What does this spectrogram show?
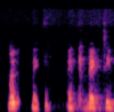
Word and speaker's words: McVitie: McVitie Biscuit.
